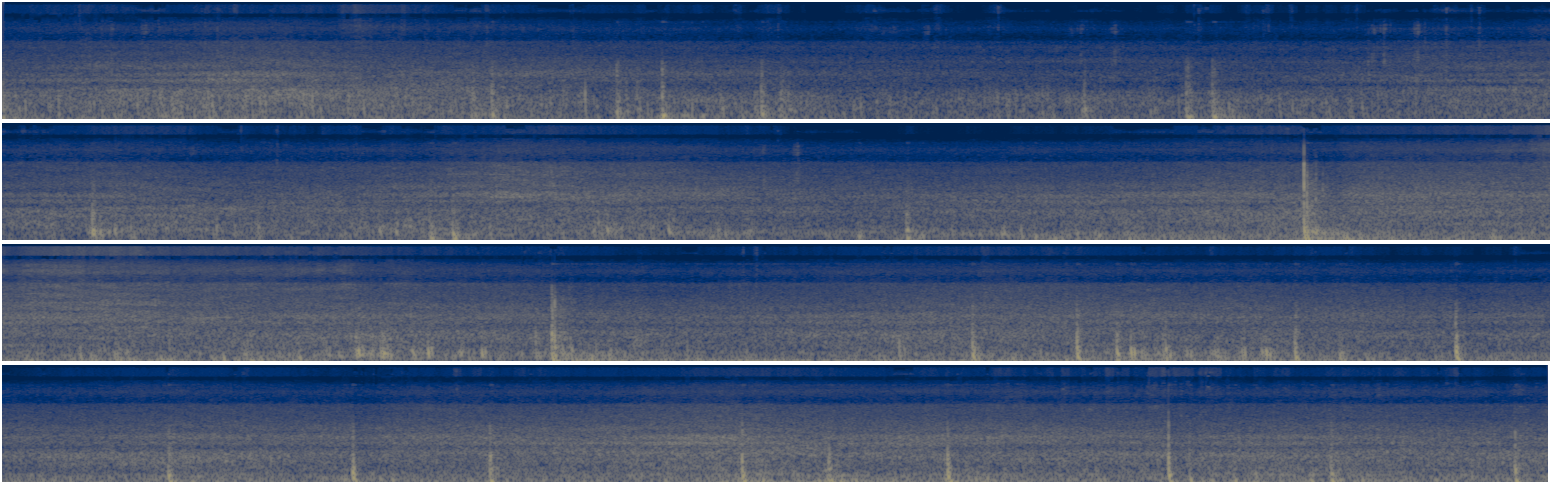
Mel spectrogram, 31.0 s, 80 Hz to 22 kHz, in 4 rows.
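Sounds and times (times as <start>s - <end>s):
low rumble: 16.0s - 30.9s.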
